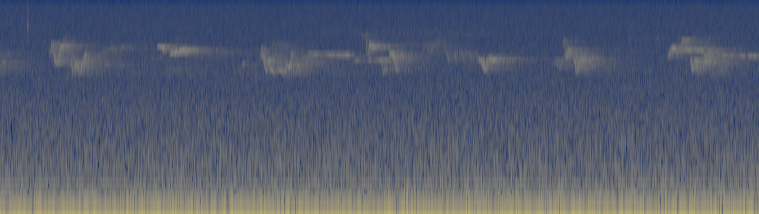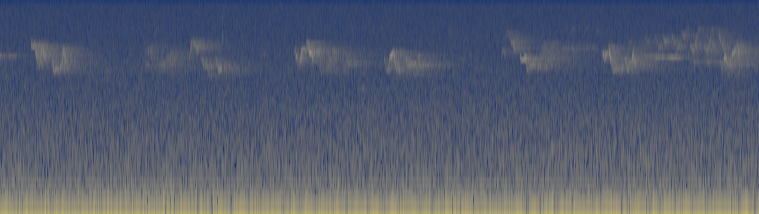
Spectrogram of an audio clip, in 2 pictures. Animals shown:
Red-eyed Vireo (Vireo olivaceus), Black-capped Chickadee (Poecile atricapillus), Chestnut-sided Warbler (Setophaga pensylvanica)

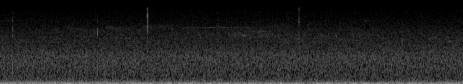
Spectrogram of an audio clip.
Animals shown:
Black-throated Blue Warbler (Setophaga caerulescens), Black-throated Green Warbler (Setophaga virens)

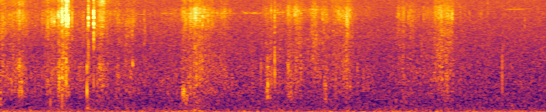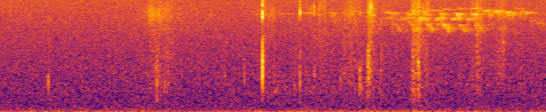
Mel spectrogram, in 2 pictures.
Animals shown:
Blackburnian Warbler (Setophaga fusca), Golden-crowned Kinglet (Regulus satrapa)

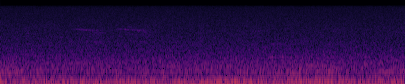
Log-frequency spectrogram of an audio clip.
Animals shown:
Blue Jay (Cyanocitta cristata)

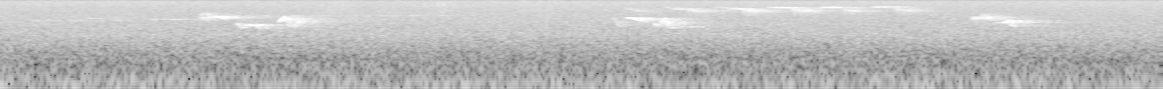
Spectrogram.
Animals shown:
Red-eyed Vireo (Vireo olivaceus), Blackburnian Warbler (Setophaga fusca)

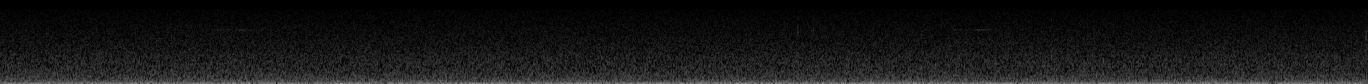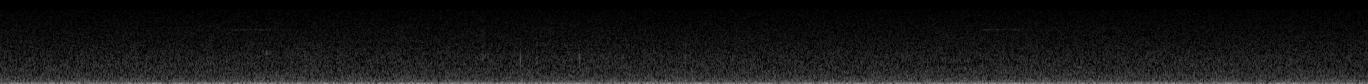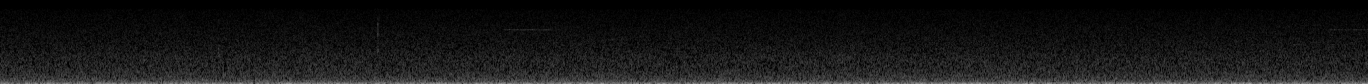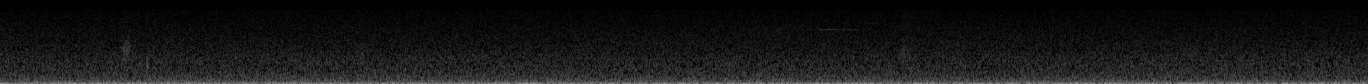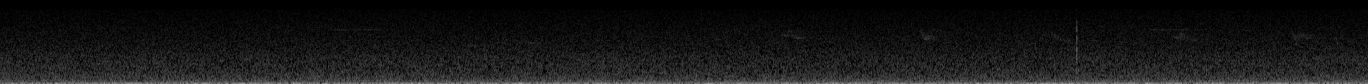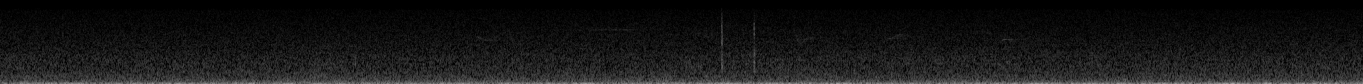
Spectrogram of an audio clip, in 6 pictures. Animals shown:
Red-eyed Vireo (Vireo olivaceus), Black-throated Green Warbler (Setophaga virens)

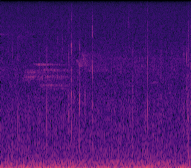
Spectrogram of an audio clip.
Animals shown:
Blue-headed Vireo (Vireo solitarius), Wood Thrush (Hylocichla mustelina)

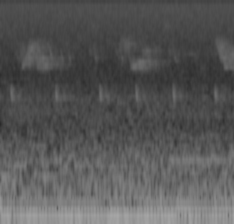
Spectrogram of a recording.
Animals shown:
Eastern Chipmunk (Tamias striatus), Red-eyed Vireo (Vireo olivaceus)

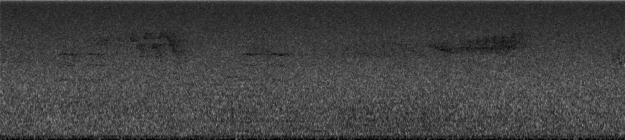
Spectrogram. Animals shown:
Black-throated Blue Warbler (Setophaga caerulescens), Chestnut-sided Warbler (Setophaga pensylvanica), Blue Jay (Cyanocitta cristata)

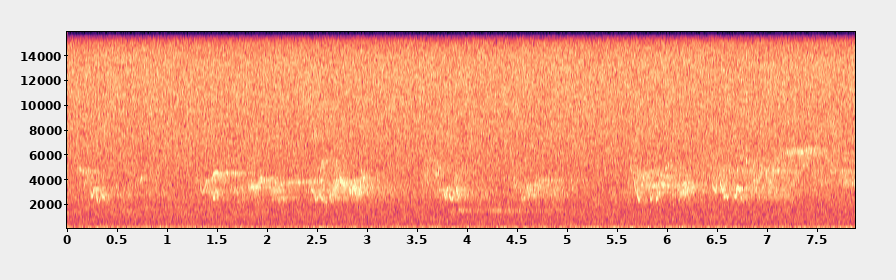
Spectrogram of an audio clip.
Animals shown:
Black-throated Blue Warbler (Setophaga caerulescens), Eastern Wood-Pewee (Contopus virens), American Crow (Corvus brachyrhynchos), Red-eyed Vireo (Vireo olivaceus)

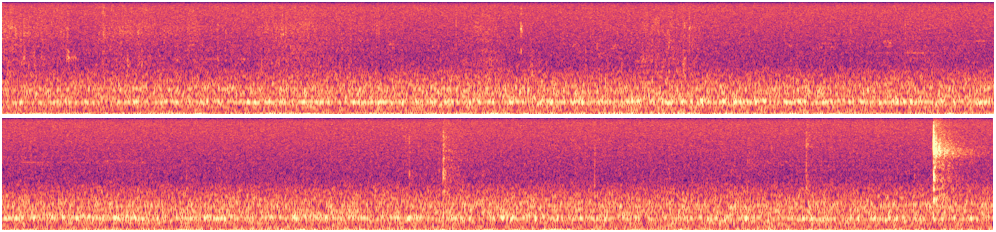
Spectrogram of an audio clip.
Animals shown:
Hermit Thrush (Catharus guttatus)

